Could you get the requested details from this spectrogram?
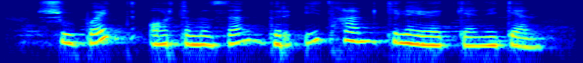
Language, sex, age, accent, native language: Uzbek, female, under 19, Qoraqalpog'iston, Karakalpak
